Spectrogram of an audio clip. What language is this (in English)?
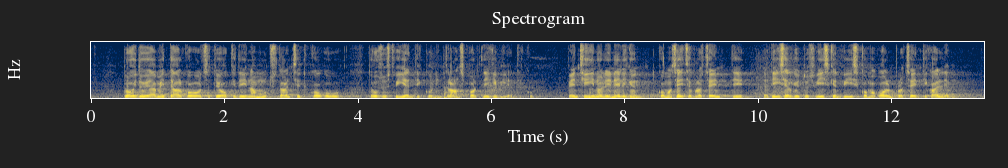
Estonian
